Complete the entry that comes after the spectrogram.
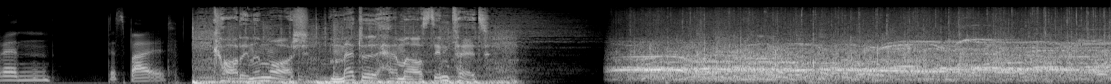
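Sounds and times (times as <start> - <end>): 
speech: 0.0 - 5.2
cheers and whistles: 6.1 - 11.1
closing applause of a big concert audience: 6.1 - 11.1.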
